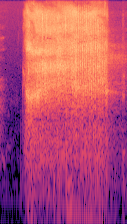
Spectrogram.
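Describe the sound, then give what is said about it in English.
A voice lets out a single loud, raspy, sustained screech lasting under two seconds, harsh, imitating a pterodactyl's shriek before cutting off abruptly. “That's- basically that's said was his, that's, that's close to his pterodactyl sound.”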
